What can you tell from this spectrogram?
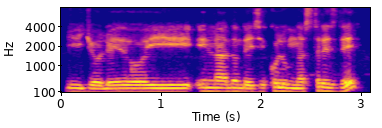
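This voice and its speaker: A male student explains what he tried on his computer, politely and hesitantly. He stops and restarts while he looks for his words. His pitch stays in the middle range. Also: monotone, unhurried. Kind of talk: asking questions in an online class.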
